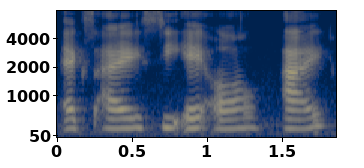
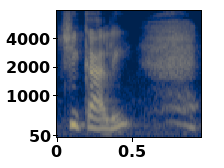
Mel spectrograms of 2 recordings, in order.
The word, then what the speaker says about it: Xicali: So I'm the jefa CEO, bruja of Xicali Products, spelled with the X, Xicali Products, Xicali. And I invent and hand make natural herbal remedies for anxiety, migraines, arthritis.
